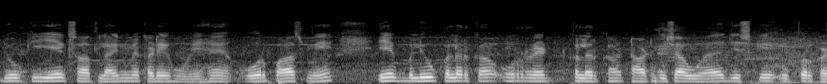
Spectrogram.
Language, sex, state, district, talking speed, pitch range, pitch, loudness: Hindi, male, Punjab, Fazilka, 190 wpm, 140-155 Hz, 145 Hz, -15 LUFS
